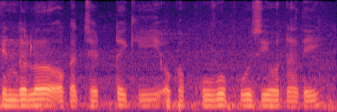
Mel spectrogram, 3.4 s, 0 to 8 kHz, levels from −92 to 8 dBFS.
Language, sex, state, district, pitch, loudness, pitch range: Telugu, male, Telangana, Hyderabad, 115 Hz, -17 LUFS, 110-120 Hz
